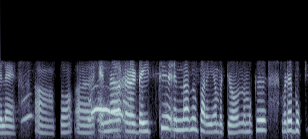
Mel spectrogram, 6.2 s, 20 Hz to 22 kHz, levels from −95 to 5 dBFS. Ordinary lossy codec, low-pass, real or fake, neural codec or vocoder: none; 3.6 kHz; real; none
